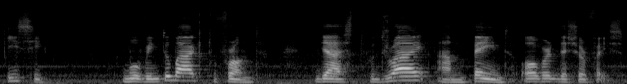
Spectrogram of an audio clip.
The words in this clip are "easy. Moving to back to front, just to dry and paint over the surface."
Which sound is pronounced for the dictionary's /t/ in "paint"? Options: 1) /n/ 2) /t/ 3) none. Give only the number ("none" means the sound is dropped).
2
